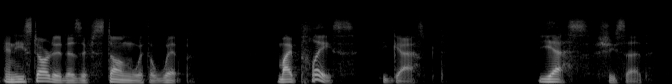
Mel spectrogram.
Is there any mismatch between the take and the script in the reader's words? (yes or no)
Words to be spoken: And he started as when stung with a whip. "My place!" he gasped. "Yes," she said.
yes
